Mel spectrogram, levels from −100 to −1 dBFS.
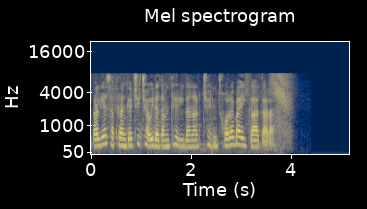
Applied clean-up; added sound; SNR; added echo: none; Fireworks; 17 dB; none.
